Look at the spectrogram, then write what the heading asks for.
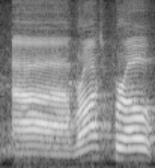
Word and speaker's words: Perot: race, proving again that if you have a silent T in your last name, you cannot become president. Paul Tsongas. Silent T does not work.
